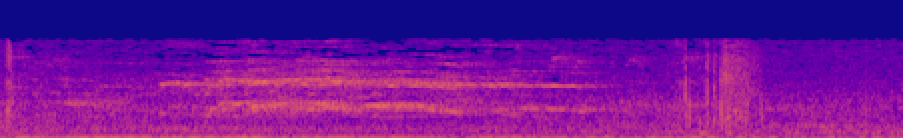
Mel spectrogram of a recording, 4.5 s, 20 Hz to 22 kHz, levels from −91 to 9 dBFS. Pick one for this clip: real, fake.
fake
